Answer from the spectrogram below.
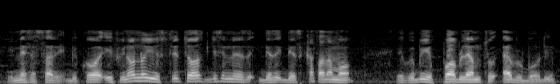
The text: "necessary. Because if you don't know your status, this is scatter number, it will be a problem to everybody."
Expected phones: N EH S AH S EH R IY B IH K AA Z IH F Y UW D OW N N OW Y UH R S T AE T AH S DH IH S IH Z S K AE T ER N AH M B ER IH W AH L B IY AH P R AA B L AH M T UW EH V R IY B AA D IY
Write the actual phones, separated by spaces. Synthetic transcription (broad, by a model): N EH S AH S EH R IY B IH K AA S IH F Y UW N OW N N OW Y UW S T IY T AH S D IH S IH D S K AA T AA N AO M AO IH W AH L B IY AH P R AA B L AH M T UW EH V R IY B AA D IY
